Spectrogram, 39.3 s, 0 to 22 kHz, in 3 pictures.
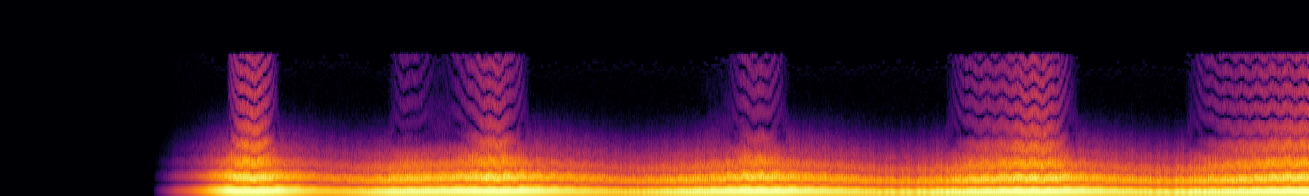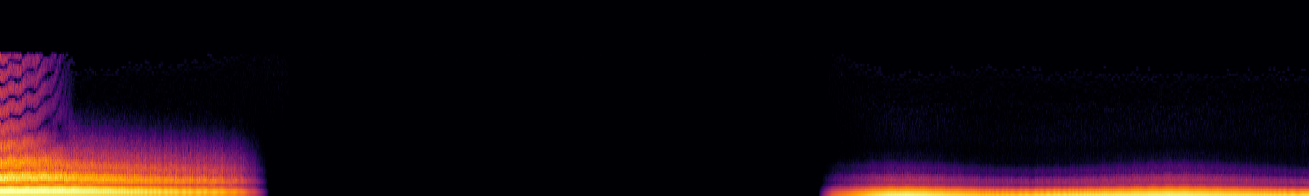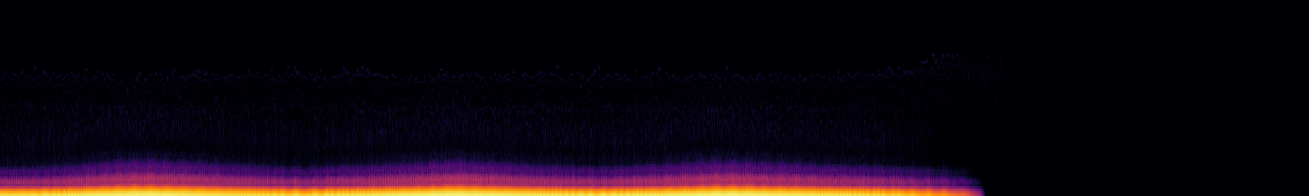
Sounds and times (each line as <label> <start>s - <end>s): theremin 1.6s - 15.7s
theremin 21.3s - 36.0s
